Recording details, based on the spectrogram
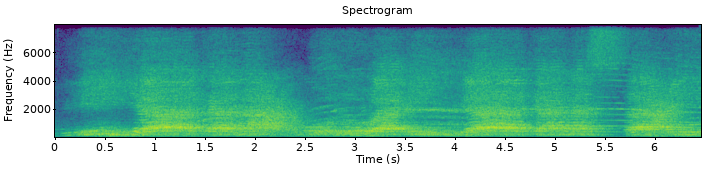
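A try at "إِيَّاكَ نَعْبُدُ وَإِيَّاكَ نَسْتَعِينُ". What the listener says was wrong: Ya, sip.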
